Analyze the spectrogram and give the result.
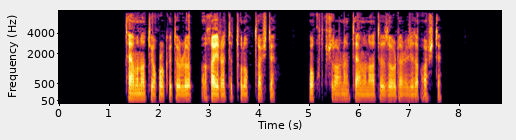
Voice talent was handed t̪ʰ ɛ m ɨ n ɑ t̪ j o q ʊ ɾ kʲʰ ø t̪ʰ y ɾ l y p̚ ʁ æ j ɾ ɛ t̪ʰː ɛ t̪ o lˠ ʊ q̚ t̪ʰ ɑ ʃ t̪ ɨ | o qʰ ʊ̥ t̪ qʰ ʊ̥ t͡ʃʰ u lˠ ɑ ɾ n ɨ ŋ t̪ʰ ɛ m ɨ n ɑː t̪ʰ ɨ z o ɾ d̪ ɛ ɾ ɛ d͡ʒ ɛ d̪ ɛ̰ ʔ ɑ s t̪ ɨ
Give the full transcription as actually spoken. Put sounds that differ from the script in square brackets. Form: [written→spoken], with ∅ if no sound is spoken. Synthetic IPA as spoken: t̪ʰ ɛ m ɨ n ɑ t̪ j o q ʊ ɾ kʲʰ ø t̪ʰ y ɾ l y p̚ ʁ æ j ɾ ɛ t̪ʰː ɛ [t̪→t̪ʰ] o lˠ ʊ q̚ t̪ʰ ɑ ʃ t̪ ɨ | o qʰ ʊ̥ t̪ qʰ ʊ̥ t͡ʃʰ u lˠ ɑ ɾ n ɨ ŋ t̪ʰ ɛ m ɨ n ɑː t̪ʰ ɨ z o ɾ d̪ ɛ ɾ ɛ d͡ʒ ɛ d̪ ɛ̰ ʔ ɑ [s→ʃ] t̪ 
